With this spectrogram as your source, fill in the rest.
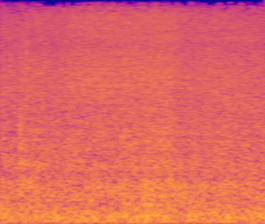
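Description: Sea waves foam and break over black volcanic rock on the coast of Pantelleria, a steady close rushing roar mixed with wind buffeting the microphone, with no voices.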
